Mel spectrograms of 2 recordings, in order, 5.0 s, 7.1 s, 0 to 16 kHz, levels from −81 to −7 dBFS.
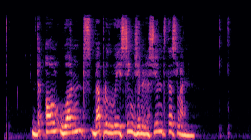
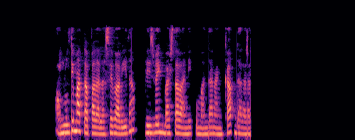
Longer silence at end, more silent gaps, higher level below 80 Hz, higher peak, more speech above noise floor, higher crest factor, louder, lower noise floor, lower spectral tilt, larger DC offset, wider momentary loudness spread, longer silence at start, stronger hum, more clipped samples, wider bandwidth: second, 1.1 s vs 2.1 s; second, none vs 2.82-2.89 s; first, -50 dBFS vs -60 dBFS; about the same, -4 dBFS vs -2 dBFS; second, 37 dB vs over 69 dB; second, 14 dB vs 22 dB; first, -18 LUFS vs -21 LUFS; second, -54 dBFS vs under -90 dBFS; about the same, -6 dB/octave vs -5.5 dB/octave; neither; second, 6 LU vs 9 LU; second, 0.65 s vs 1.1 s; neither; neither; first, 11 kHz vs 8.2 kHz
